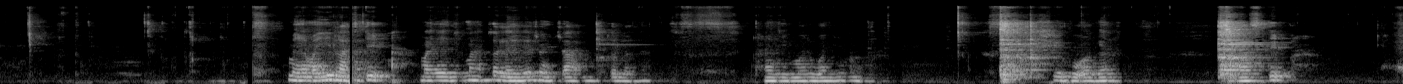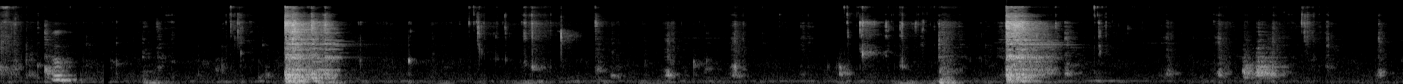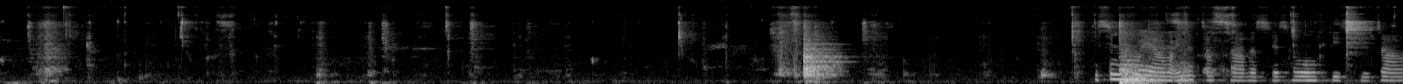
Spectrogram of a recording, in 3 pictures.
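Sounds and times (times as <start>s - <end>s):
chewing and wet lip smacking: 0.2s - 2.6s, 15.1s - 16.8s, 18.0s - 23.4s, 24.9s - 35.8s.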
